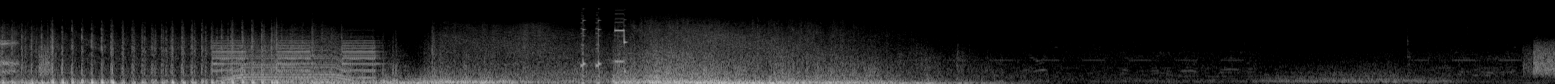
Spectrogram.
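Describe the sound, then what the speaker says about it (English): Heavy bombardment in Wargame Red Dragon, with booming explosions, rattling machine-gun fire and artillery blasts rolling loudly over one another before easing to a distant rumble, with game voices over it. "They're already bombing us"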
